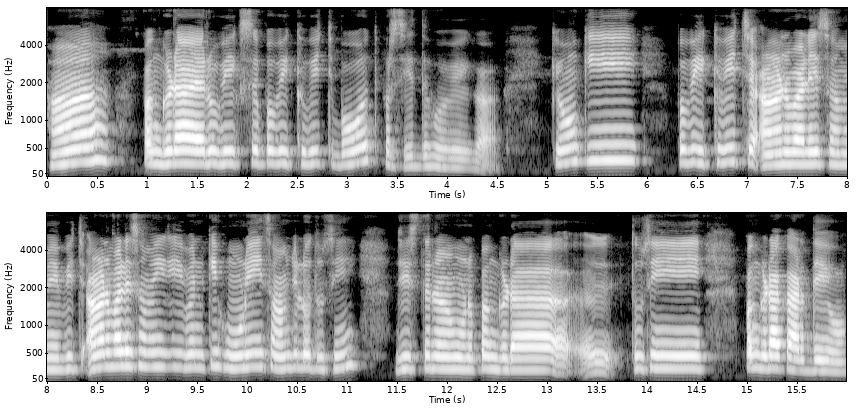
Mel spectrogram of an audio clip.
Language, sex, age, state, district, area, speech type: Punjabi, female, 45-60, Punjab, Jalandhar, urban, spontaneous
